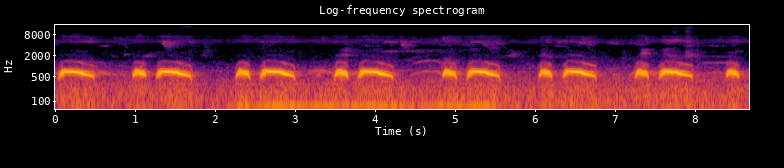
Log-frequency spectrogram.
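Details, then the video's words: Spotted dove (tekukur) call recorded as training material in an artificial yard. Repeated low mellow coos, short rising notes followed by longer falling ones, in quick succession throughout, with a faint low hum underneath. "Melatih Bahan Ajaran Tekukur di Laman Buatan"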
